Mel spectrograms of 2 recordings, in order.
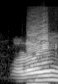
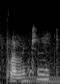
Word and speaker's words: Flottering: I think it's Flottering, not Flemington.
